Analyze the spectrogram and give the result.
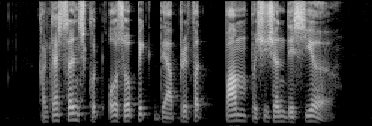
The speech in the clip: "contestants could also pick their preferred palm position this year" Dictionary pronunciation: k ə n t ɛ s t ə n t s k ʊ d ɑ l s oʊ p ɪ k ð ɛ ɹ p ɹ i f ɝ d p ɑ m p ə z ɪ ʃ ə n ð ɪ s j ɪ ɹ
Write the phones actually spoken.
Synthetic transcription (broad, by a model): k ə n t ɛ s t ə n s k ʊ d ɑ l s oʊ p ɪ k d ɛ p ɹ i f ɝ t p ɑ m p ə s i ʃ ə n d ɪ s j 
